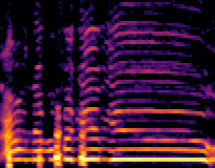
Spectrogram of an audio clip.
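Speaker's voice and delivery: very high, shrill, long-drawn anime scream on "you". Mocking how anime characters scream lines: imitating anime screaming. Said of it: "Screaming to the top of the lungs".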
